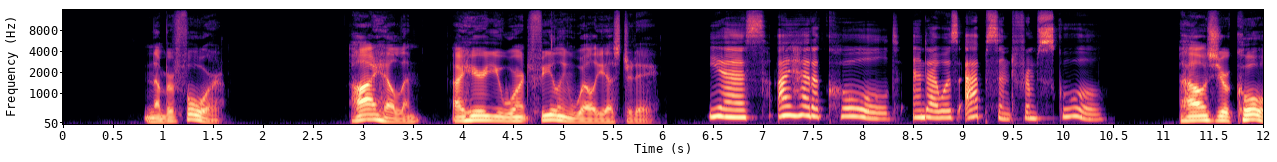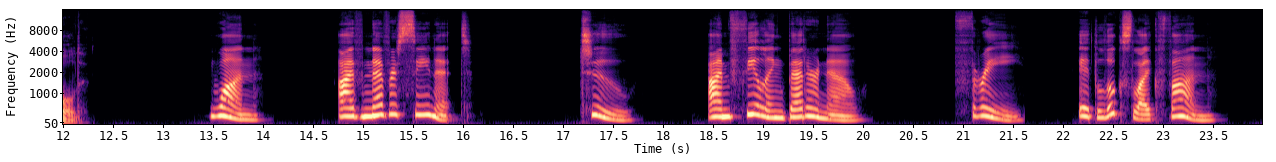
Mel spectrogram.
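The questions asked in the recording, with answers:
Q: How's your cold?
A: 2: I'm feeling better now.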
